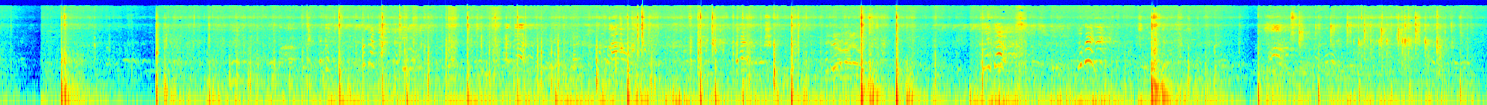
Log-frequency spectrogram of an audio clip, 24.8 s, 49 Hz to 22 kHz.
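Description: Football match play: distant voices of players and spectators calling out, with sharp thuds of the ball being kicked scattered through, loudest about 14 and 19 seconds in.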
